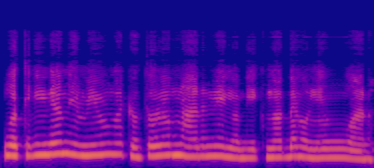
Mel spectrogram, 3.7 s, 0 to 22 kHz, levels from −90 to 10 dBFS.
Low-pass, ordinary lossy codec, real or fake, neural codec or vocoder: none; none; fake; codec, 24 kHz, 0.9 kbps, WavTokenizer, medium music audio release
